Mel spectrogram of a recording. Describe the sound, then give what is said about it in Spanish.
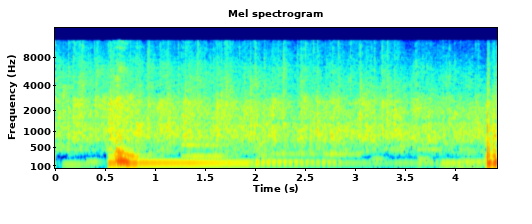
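A standing audience applauds the Lord during a church service in a steady, dense wash of clapping that holds for several seconds, with sustained low organ-like notes droning and shifting beneath it. “Da un aplauso al Señor.”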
